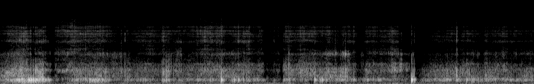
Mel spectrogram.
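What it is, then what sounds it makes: Hollow hard-shell case. Long nails tap and scratch the top of a small, hollow black oval hard-shell EVA zip case with a textured fabric cover, resting on a fur rug. The sound is a dull, hollow low rumble with raspy scratching, opening loud and settling into a steady scrape broken by a few sharper taps.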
